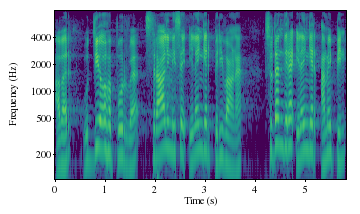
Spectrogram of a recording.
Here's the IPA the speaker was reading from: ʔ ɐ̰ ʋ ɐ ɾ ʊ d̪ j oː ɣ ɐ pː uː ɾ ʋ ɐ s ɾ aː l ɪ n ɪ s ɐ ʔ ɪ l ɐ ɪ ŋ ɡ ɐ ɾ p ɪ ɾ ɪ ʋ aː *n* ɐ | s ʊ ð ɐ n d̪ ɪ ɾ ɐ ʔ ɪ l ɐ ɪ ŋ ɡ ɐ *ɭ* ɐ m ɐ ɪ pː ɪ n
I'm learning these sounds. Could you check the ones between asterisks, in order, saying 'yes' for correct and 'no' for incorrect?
yes, no

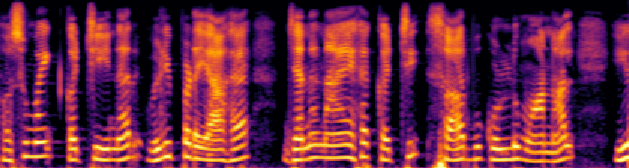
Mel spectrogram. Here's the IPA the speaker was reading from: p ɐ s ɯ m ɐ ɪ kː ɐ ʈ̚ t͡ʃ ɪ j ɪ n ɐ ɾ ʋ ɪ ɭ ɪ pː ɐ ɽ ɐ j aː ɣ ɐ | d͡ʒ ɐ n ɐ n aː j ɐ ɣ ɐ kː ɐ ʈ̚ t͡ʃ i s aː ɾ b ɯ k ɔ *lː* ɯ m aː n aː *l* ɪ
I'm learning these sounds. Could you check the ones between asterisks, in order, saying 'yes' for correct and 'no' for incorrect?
no, yes

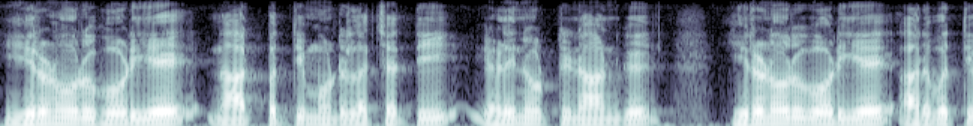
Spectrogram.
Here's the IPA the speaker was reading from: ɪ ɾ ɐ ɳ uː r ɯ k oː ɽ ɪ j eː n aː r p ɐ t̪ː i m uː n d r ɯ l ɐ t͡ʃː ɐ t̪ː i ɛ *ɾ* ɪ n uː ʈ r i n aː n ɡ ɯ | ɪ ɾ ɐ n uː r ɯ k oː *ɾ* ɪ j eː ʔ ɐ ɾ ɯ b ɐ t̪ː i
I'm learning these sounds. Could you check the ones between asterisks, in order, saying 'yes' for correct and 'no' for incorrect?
no, no

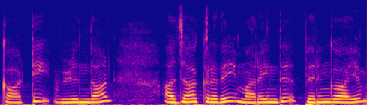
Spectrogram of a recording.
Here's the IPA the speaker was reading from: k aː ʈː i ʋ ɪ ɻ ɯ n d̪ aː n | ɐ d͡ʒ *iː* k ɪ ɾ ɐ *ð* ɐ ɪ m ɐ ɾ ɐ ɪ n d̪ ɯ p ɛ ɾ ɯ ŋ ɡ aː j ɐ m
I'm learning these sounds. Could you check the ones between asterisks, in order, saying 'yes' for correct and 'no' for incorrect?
no, yes

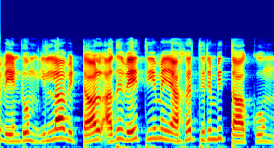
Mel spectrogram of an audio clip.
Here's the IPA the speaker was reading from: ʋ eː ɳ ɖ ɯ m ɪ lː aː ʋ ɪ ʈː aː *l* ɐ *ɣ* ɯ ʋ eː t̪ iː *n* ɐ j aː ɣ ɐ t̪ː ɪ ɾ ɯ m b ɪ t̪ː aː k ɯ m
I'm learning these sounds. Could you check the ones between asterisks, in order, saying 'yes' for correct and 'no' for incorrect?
yes, no, no

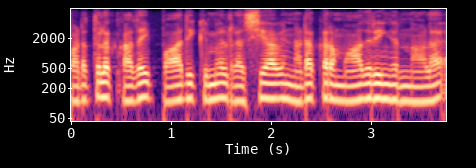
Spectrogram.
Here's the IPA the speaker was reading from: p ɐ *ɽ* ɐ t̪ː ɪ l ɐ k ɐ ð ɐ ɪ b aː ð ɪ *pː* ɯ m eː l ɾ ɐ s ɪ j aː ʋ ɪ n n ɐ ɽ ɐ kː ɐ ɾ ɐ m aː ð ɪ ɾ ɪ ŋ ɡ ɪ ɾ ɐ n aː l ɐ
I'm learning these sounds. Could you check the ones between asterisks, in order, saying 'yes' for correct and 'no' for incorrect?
yes, no

